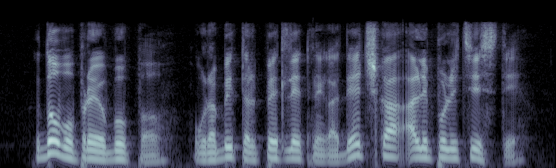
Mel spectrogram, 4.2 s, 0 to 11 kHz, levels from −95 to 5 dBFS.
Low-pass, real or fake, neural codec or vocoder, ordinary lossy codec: 7.2 kHz; real; none; AAC, 64 kbps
